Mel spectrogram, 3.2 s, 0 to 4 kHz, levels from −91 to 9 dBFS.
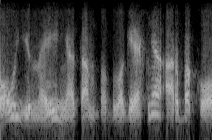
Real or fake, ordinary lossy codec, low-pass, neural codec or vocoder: fake; Opus, 16 kbps; 3.6 kHz; vocoder, 44.1 kHz, 80 mel bands, Vocos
